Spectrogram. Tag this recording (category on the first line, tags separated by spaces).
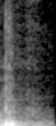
Sound effects > Objects / House appliances
foley bucket household pail object cleaning metal drop slam hollow plastic spill tool knock scoop debris lid carry handle tip container garden clatter pour shake kitchen clang water fill liquid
